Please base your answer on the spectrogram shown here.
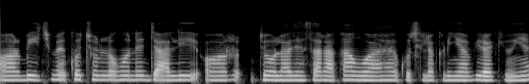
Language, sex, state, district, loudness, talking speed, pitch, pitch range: Hindi, female, Punjab, Fazilka, -18 LUFS, 240 wpm, 200 Hz, 195-205 Hz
